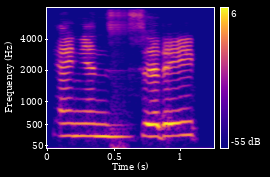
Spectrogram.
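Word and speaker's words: Cañon City: what part of Colorado are you in Stephanie Canyon City um it's about an hour and a half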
